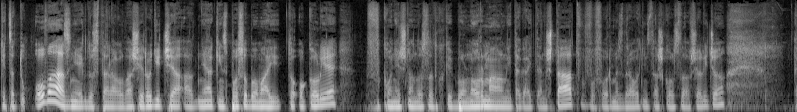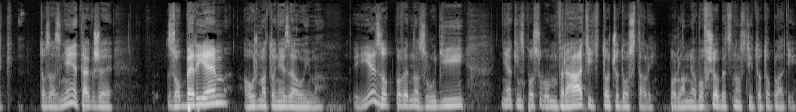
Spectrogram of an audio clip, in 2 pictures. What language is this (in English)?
Slovak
